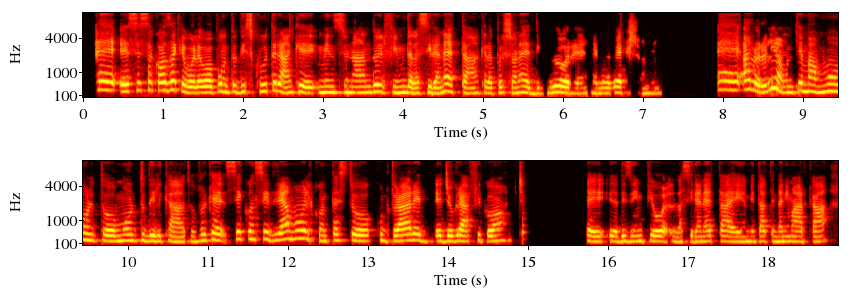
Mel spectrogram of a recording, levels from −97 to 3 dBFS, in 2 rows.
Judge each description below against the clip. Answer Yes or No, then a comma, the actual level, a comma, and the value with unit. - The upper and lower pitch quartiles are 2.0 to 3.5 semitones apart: No, average, 3.9 semitones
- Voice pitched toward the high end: Yes, high, 225 Hz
